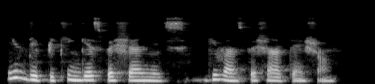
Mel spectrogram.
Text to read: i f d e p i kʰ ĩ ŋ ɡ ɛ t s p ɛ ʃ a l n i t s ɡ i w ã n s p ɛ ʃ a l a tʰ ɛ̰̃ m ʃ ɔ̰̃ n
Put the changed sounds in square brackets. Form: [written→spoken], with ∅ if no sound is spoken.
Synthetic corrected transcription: i f d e p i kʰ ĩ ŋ ɡ ɛ t s p ɛ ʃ a l n i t s ɡ i [w→v] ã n s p ɛ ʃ a l a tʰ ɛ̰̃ [m→n] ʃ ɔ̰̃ n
